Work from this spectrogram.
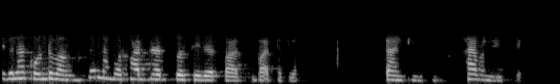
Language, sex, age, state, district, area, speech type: Tamil, female, 18-30, Tamil Nadu, Krishnagiri, rural, conversation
